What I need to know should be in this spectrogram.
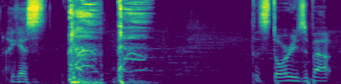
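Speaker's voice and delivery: slow, coughing, dying man; weak dying voice. Acted. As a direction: force it out between coughs. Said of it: "he says".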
